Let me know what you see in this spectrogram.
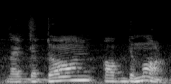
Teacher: These are most important words, plus these words are monosyllabic, so the stress will fall on those parts, that is dawn and morn. So the pattern here is unstressed, unstressed, stress, unstressed, unstressed, stress, and divided into 2 feet, each containing one stressed syllable. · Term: anapastic diameter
